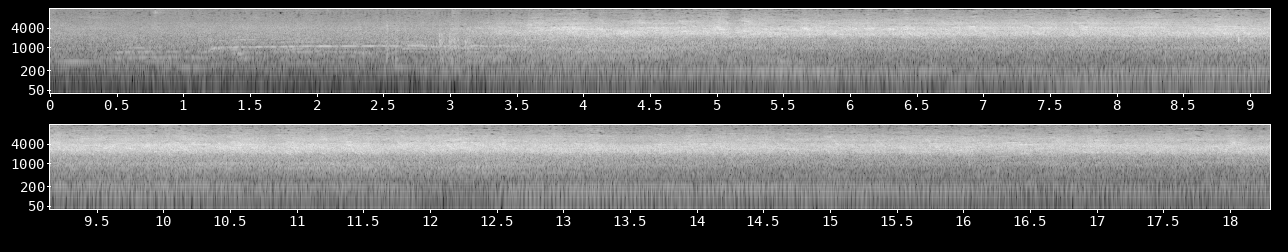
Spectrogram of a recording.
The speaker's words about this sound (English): I'm assuming you can hear the traffic, but the noise is birds flocking in the trees just outside the hotel. I've heard this before in Australia. I'm not entirely sure, in fact I'm not at all sure what kind of birds they are.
